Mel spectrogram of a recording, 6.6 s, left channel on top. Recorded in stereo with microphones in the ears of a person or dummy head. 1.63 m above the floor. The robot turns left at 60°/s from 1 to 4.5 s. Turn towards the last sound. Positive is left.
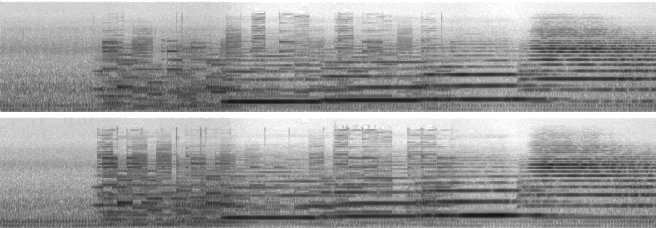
turn(degrees=-30)  # may be behind; listen again after turning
